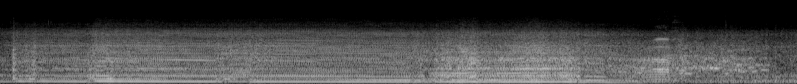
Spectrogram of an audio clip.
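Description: A race car's engine holds a steady, droning note during the 2014 Sebring race, heard throughout the eight seconds beneath continuous commentator talk.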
